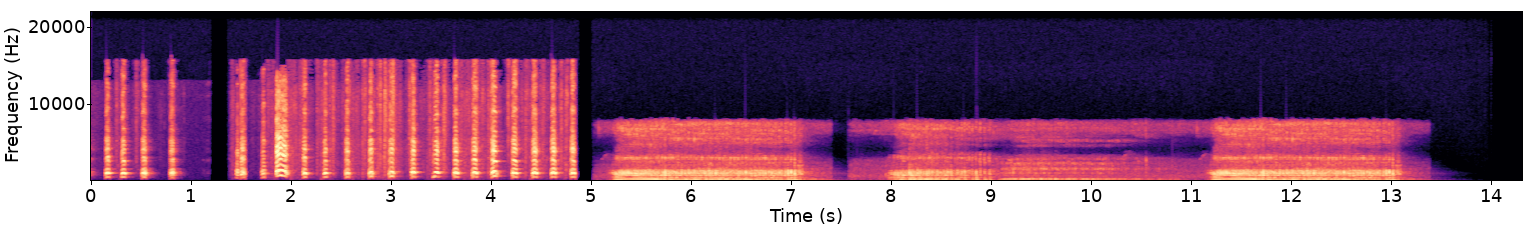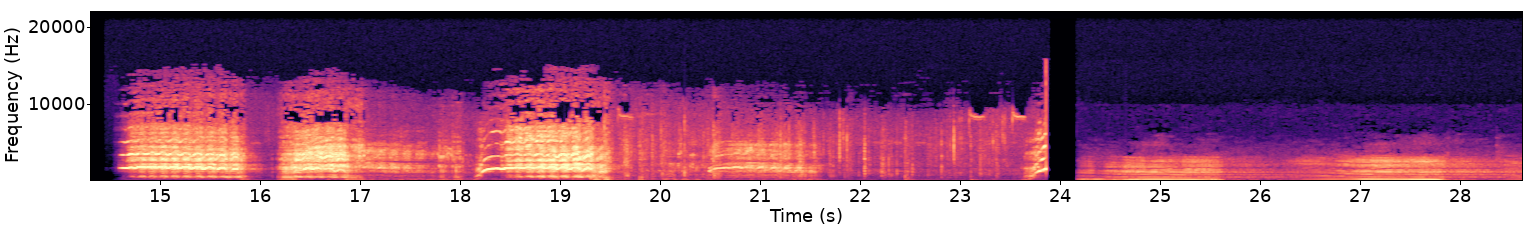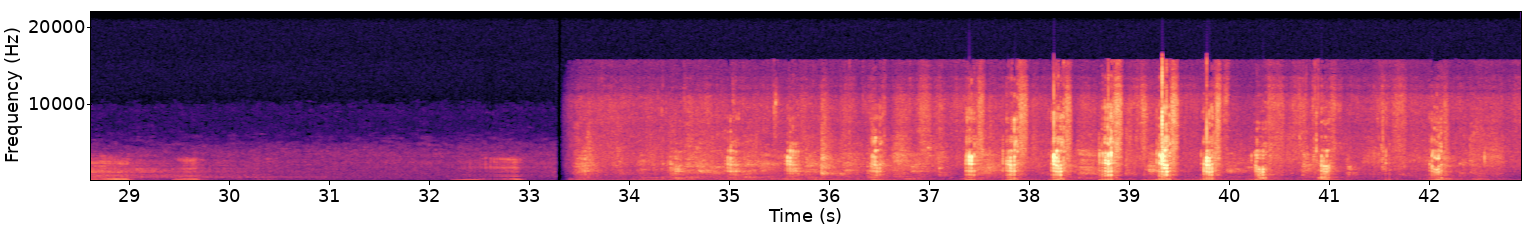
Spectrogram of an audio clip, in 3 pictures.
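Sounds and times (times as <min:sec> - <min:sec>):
horse whinnying: 0:14.6 - 0:19.6, 0:20.4 - 0:21.6
pig grunting: 0:32.2 - 0:42.8.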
